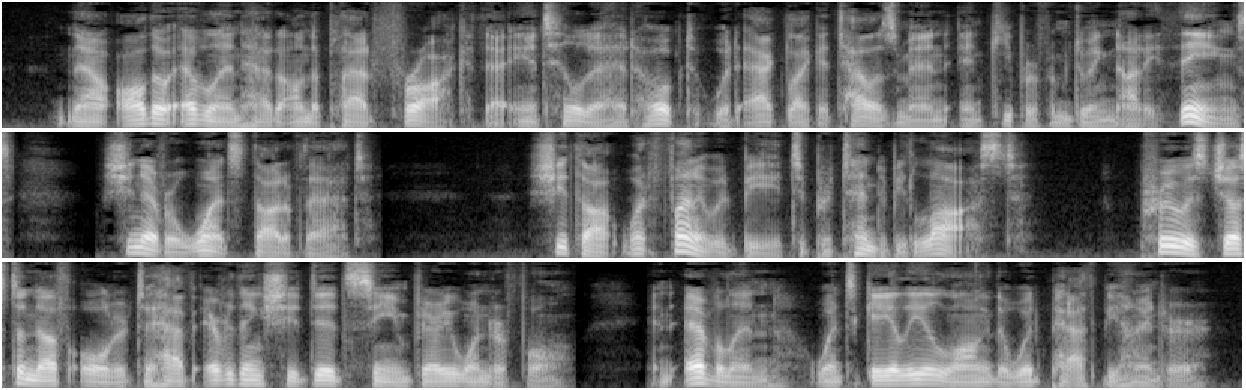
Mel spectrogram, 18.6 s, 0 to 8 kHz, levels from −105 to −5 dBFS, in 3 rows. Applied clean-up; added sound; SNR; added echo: none; none; none; none.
